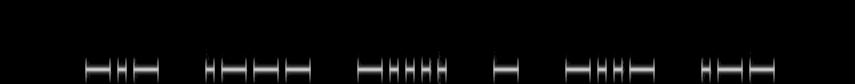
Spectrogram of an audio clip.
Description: Morse code, heard as a keyed tone, about 15 wpm, spaced as for 11 wpm, 700 Hz. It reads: KJ6TXW
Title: USA Call Signs - 2x Character Spacing - 15wpm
